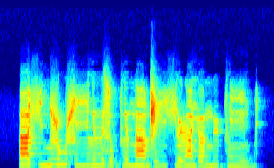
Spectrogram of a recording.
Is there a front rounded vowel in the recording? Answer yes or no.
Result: yes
